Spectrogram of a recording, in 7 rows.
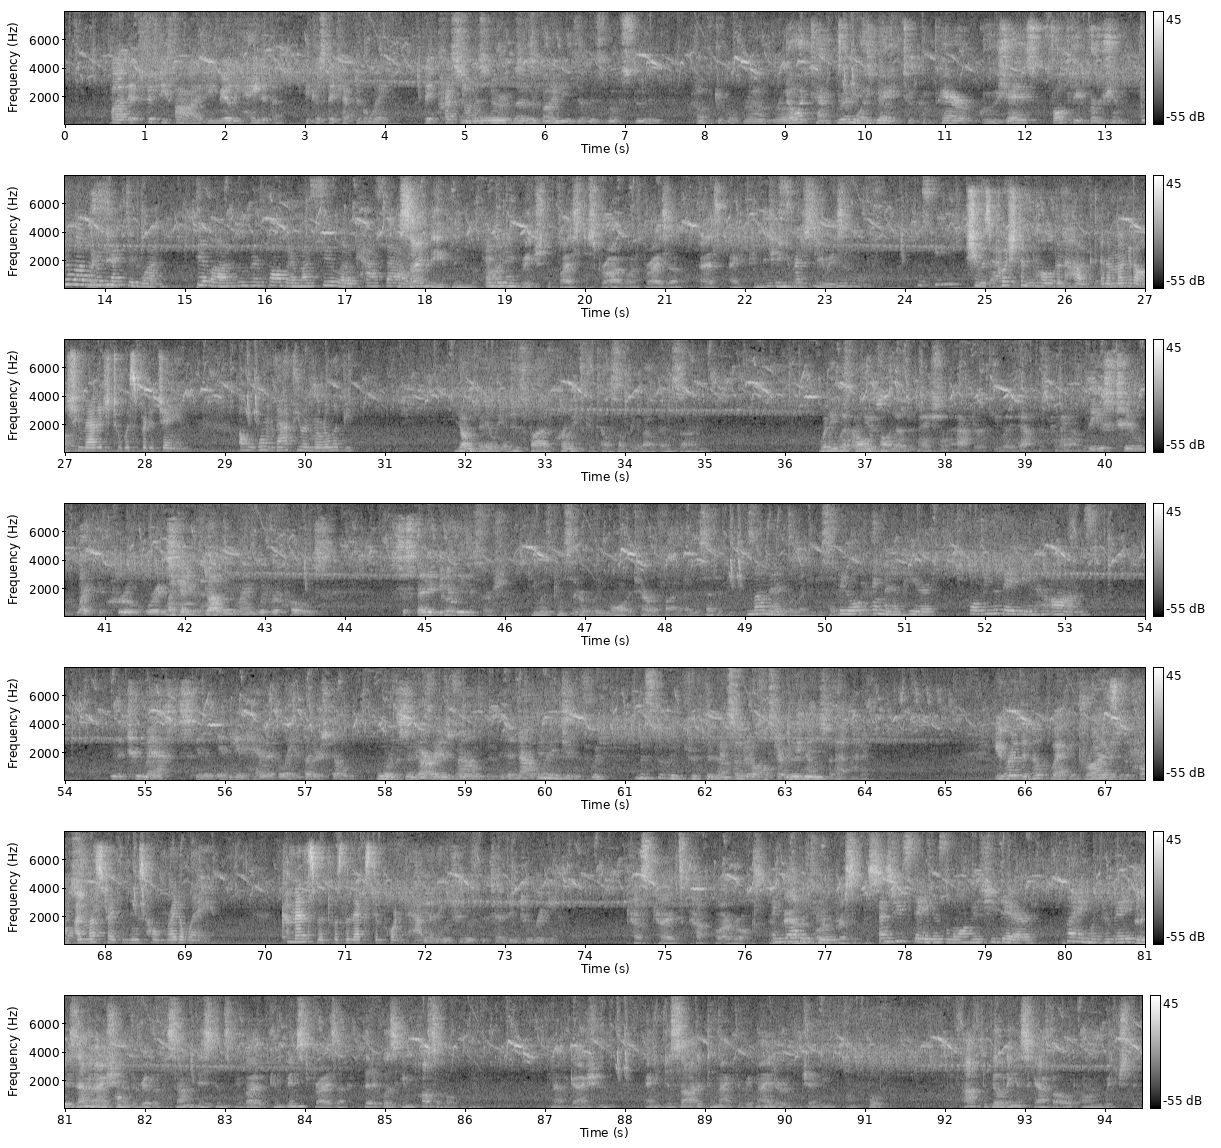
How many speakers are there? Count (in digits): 10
